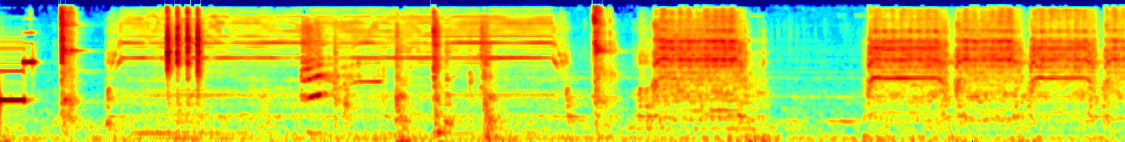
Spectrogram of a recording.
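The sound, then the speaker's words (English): A direct-to-garment printing machine runs with mechanical whirring, sharp clicks and clunks, and sustained motorized whines that start and stop in bursts, the print head carriage moving back and forth. “What is happening when we hear this sound? This is a machine that does direct-to-garment printing. It's a lot less messy and labor-intensive than silkscreen printing.”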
